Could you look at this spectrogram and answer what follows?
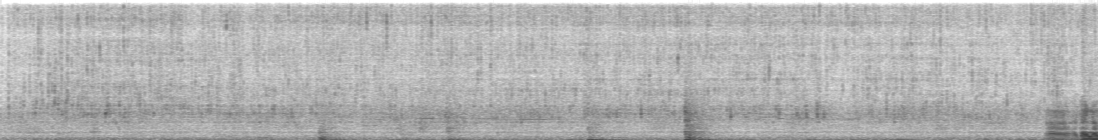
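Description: Water is slowly poured off from a container once the sediment has settled, giving a steady trickling wash with occasional splashes and knocks.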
